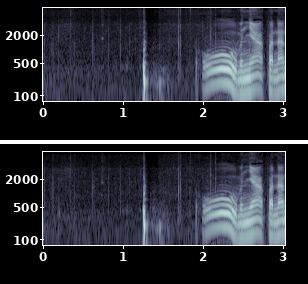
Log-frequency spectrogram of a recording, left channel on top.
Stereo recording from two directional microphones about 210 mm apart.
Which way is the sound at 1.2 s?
Centre (ahead or behind).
